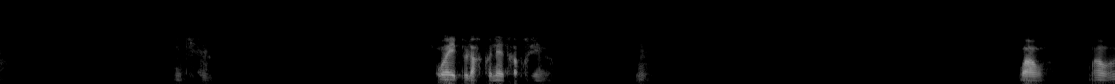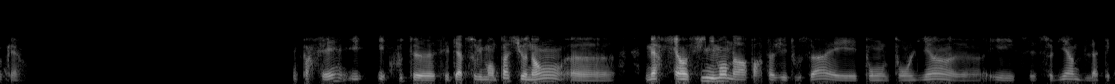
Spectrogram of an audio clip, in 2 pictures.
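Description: GSM full-rate codec damage runs throughout the speech, from start to finish. The codec rebuilds speech from a vocal-tract model excited by sparse, regularly spaced pulses, at a rate consistent with 13 kbps, leaving a plainly audible buzzy, gravelly roughness within a band of roughly 300 Hz to 3.5 kHz.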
